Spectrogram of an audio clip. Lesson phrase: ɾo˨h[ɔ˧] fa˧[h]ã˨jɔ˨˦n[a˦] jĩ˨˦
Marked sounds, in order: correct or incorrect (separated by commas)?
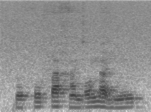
incorrect, correct, incorrect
